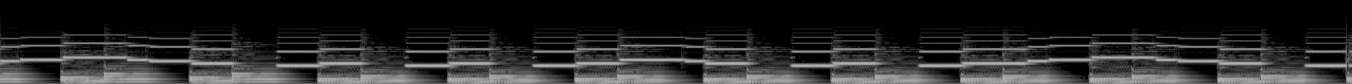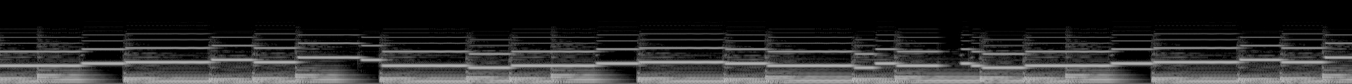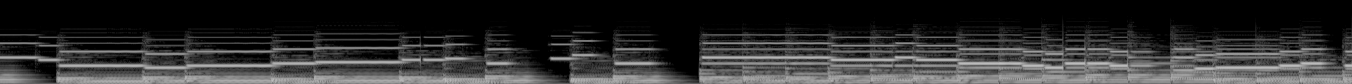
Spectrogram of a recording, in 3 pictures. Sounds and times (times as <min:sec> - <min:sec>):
Music: 0:00.0 - 0:40.5.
